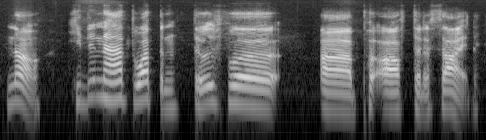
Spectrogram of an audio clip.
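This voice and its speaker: A man's voice: on the high side, animated, measured pace, a bit bright, smooth, dry recording. A man commenting casually on a game story, explaining it in conversation. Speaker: reaction video commentator. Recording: slightly dull, close dry sound.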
